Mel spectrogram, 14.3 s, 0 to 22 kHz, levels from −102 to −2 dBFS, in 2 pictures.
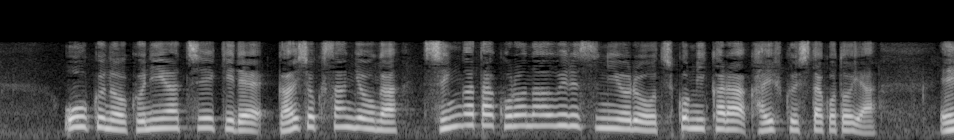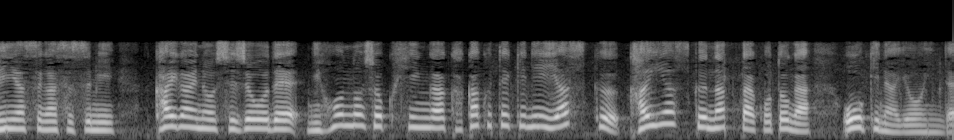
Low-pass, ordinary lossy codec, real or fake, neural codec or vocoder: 7.2 kHz; none; fake; vocoder, 44.1 kHz, 80 mel bands, Vocos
